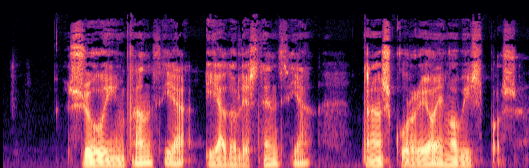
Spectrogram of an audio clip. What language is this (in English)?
Spanish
